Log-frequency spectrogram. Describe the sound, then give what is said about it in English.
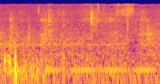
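A black horse's hooves clip-clop at an unhurried walk, a few distinct knocks spaced out over a low, steady rumble of background noise. No one speaks. “And I saw, and behold, a black horse.”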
